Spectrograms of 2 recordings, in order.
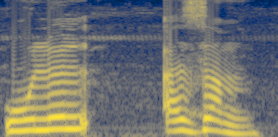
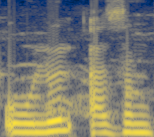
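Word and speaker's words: أولو العزم: है बल्कि किसी भी लुल अजम अ सॉरी प्रोनाउंस एशन में गलती हो गई पहले यह लफ्ज उलल अजम था पहले भी मैंने इसको प्रोनाउंस किया था बल्कि किसी भी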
